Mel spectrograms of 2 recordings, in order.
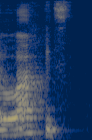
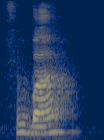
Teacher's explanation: a sílaba tônica ali o acento está na penúltima sílaba lápis e fubá Você pode ver o acento ali no a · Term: paroxítona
